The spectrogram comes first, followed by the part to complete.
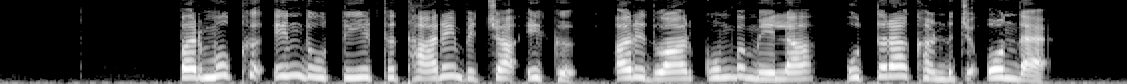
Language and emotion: Dogri, neutral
